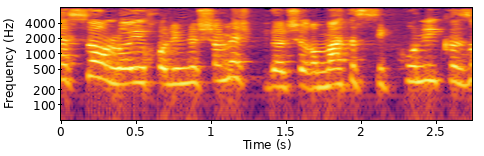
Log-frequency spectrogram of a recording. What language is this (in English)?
Hebrew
